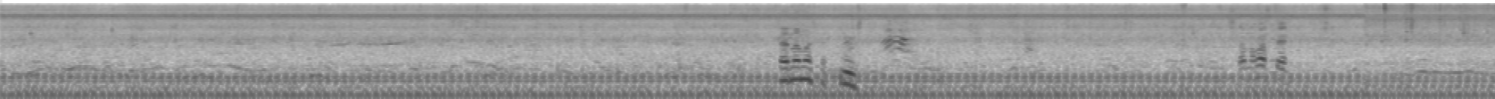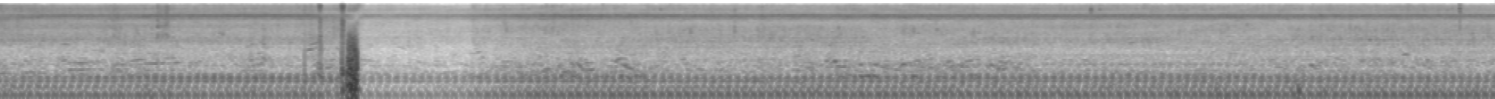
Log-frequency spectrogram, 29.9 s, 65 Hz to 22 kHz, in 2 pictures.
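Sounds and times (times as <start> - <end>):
small engine idling: 0.0 - 29.9.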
